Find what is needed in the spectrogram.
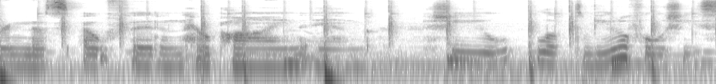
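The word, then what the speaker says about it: pagne: um lots of these beautiful dresses and outfits that are made of pine, which is like not the tree pine, not that, but it's spelled P A G N E or also known as like African wax fabric prints.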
